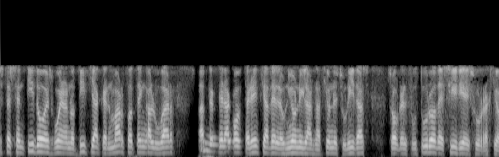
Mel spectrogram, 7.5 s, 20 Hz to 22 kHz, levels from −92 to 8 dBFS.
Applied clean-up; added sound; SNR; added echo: neural mask model Resemble Enhance denoiser.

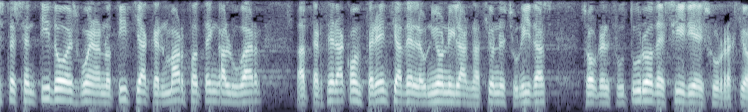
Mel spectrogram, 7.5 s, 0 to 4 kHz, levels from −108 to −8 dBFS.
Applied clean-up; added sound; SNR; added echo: none; none; none; none.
